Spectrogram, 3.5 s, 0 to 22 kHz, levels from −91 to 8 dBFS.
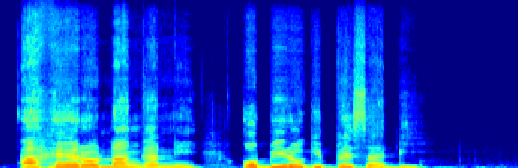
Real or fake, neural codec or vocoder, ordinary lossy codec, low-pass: fake; codec, 44.1 kHz, 7.8 kbps, Pupu-Codec; none; none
